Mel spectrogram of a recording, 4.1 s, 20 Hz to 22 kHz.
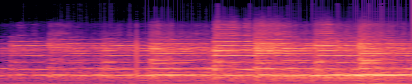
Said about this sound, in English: The curé of this little Normandy church, 2 or 3 miles from Caen, wants me to say how sorry he is about these bells.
